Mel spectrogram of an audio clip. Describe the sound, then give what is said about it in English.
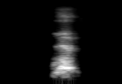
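A single short, husky bark from a French bulldog named Theo, barking at somebody walking by the house, lasting about a third of a second, with silence before and after and no talking. “sorry my my, my french bulldog's barking at uh, somebody walking by the house he was being pretty good for a second there See if I can get him to chill out.”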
